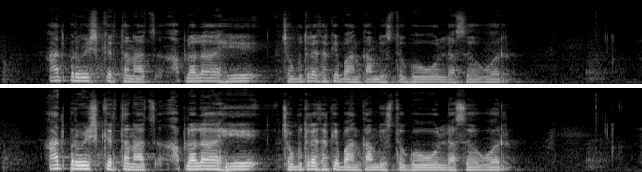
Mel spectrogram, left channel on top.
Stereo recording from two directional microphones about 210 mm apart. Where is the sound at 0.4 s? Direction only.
30° right (ahead or behind).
